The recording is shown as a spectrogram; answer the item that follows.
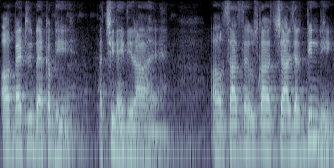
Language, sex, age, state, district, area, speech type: Hindi, male, 60+, Uttar Pradesh, Bhadohi, urban, spontaneous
